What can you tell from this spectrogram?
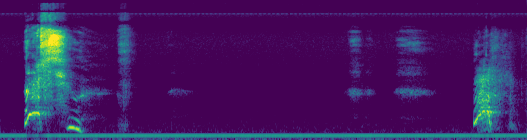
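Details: After early-morning running in cold air, two voiced sneezes several seconds apart with faint sniffs between, over a steady low hum; sneezing.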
